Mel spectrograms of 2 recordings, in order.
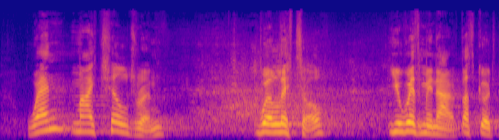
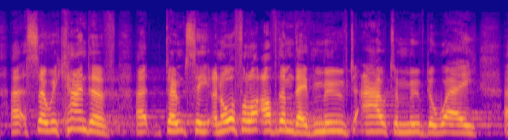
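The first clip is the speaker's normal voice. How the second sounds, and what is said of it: Speaking very fast. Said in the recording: “I need to slow down, don't I? ... I've gone off on an express train and my accent, sometimes I'll slow down.”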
